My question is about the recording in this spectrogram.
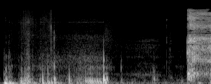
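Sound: coughing fit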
